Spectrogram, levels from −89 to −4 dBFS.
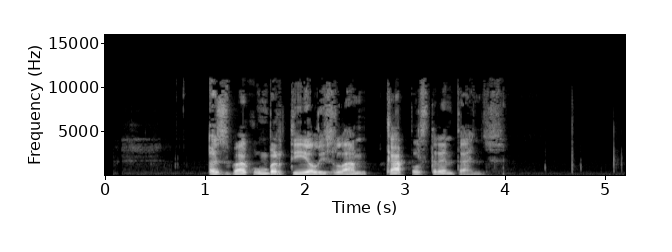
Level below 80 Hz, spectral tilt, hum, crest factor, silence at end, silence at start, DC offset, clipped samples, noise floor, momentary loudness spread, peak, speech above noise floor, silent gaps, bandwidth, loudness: -58 dBFS; -4.5 dB/octave; none; 22 dB; 1.25 s; 1.05 s; under 0.1%; under 0.1%; -69 dBFS; 12 LU; 0 dBFS; 47 dB; none; 11.5 kHz; -22 LUFS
